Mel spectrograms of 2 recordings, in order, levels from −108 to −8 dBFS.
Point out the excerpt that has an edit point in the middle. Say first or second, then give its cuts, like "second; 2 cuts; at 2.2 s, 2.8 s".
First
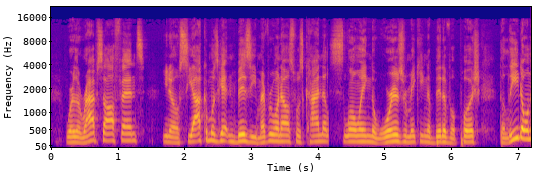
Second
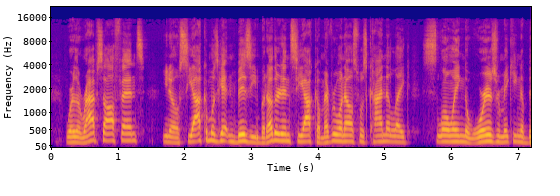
first; 2 cuts; at 3.1 s, 4.1 s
